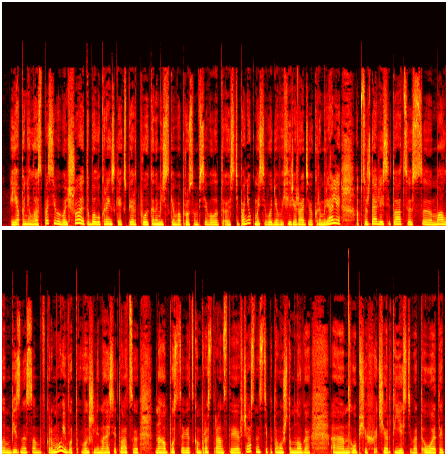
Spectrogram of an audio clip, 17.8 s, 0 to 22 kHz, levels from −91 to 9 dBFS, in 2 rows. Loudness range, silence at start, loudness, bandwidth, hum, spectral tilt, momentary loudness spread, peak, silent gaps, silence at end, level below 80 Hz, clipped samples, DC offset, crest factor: 1 LU; 0.15 s; -18 LUFS; 16.5 kHz; none; -4 dB/octave; 4 LU; -2 dBFS; none; 0.05 s; -48 dBFS; under 0.1%; under 0.1%; 16 dB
